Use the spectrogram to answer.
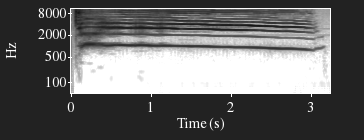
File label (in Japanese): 鹿の鳴き声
